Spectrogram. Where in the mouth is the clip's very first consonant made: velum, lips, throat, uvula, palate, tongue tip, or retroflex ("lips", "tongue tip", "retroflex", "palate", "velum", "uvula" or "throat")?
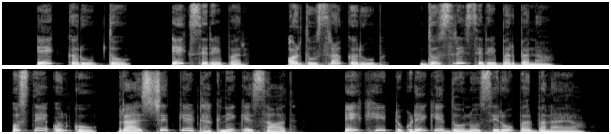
velum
